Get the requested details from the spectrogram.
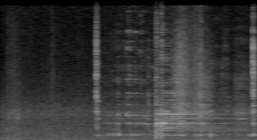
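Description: Metal cups clink against each other.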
